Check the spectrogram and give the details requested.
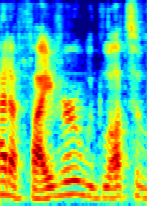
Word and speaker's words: Fiverr: yeah what pronounced no oh Fiverr and how did you think it was pronounced fever oh fever like like the when you're sick okay I get it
